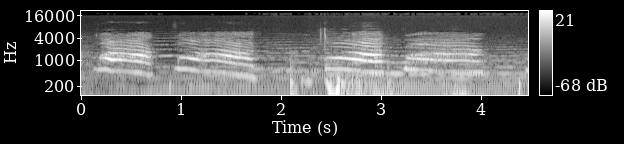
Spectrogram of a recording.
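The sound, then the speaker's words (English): A person imitates the seagull cries heard on BBC Radio 4's Desert Island Discs with their voice: four loud, high, wailing calls, each about a second long and sliding downward in pitch, separated by short pauses over low background rumble. “My seagull's noise.”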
